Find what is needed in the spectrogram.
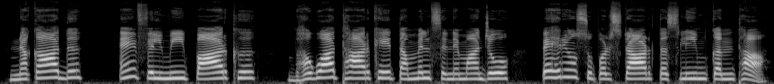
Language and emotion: Sindhi, neutral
